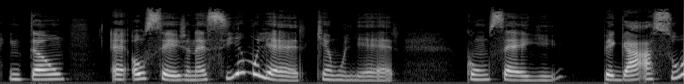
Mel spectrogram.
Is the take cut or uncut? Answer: uncut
